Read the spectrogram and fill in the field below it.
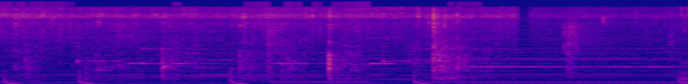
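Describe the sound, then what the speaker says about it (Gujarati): Spice masala for pav bhaji sizzles in a pan while a spoon scrapes and stirs it in repeated sharp strokes, close and steady, with no talking. "બધું સારી રીતે મસાલા સાથે મિક્સ કરી લેશું."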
